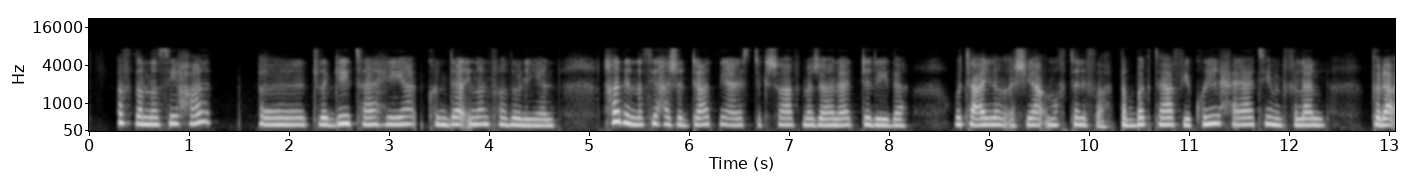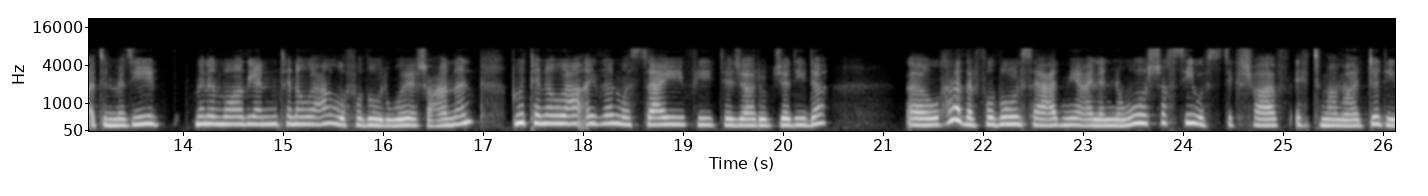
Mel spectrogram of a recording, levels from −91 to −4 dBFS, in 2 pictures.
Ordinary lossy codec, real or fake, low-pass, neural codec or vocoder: none; fake; none; codec, 16 kHz, 1.1 kbps, Voila-Tokenizer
